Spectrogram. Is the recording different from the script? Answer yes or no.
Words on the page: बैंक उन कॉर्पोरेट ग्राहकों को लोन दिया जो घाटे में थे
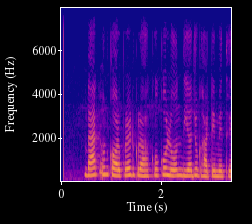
no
